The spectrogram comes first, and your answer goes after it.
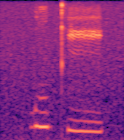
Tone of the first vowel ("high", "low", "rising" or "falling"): high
